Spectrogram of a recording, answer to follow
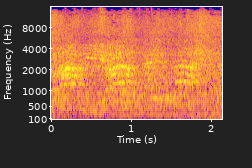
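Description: Indistinct, high-pitched voices talking over a steady background hubbub.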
